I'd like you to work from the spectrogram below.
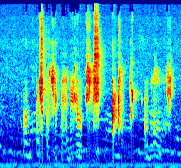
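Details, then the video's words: Domestic budgerigar imitating speech: soft, voice-like murmured syllables with breathy, noisy chatter and a few sharper clicks, fairly quiet over a background hum. "SIRALI KELİMELER, MUHABBETKUŞU SESİ,MUHABBETKUŞU KONUŞMA SESİ DİNLE"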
